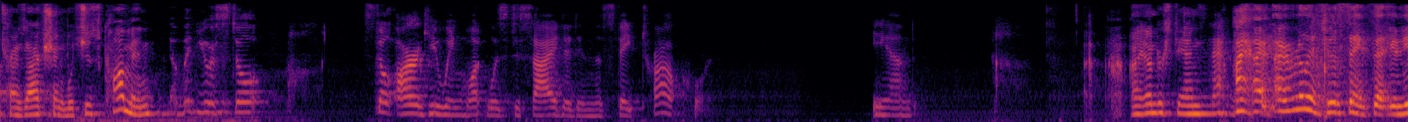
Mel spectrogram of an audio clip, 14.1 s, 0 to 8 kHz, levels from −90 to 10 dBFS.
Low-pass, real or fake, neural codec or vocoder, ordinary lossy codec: 7.2 kHz; fake; codec, 16 kHz, 8 kbps, FunCodec, trained on LibriTTS, 25 frames a second; AAC, 32 kbps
